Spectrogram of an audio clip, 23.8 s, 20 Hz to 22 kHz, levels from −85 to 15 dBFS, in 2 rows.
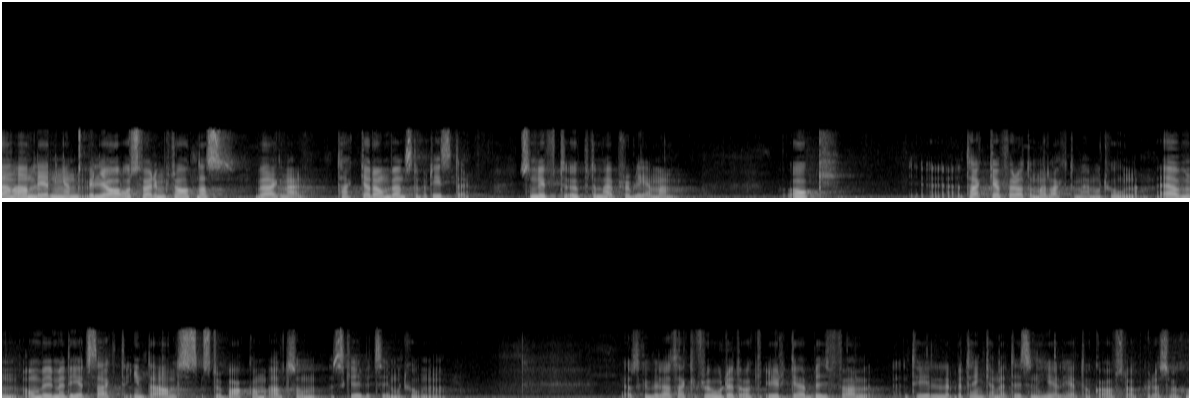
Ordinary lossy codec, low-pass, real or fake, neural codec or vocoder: none; none; real; none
